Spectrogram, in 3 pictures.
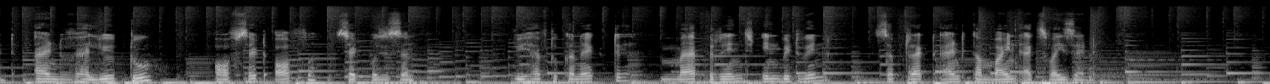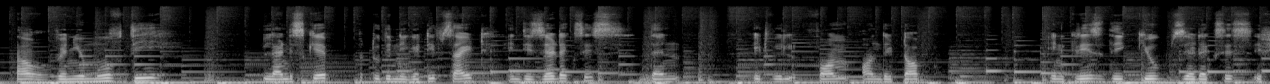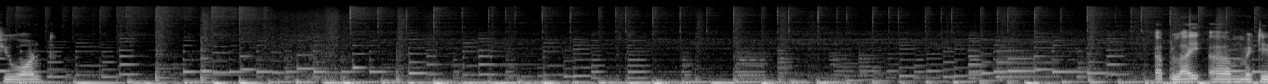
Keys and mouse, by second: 1.7 shift+a, 4.7-5.2 drag, 5.7-6.0 drag, 5.8 middle drag, 5.8 right drag, 6.5 click, 6.5 middle click, 6.5 right click, 7.3-8.3 drag, 8.5-9.6 drag, 12.5-14.2 drag, 14.4-15.3 middle drag, 16.8-18.5 drag, 18.6 click, 19.8-20.5 middle drag, 23.4 click, 24.7 click, 25.8 click, 27.4 click, 28.2-29.3 middle drag, 30.4 click, 31.3-32.4 middle drag, 32.9-34.1 drag, 34.4 click, 34.8-35.6 middle drag, 36.4 click, 37.2 click.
